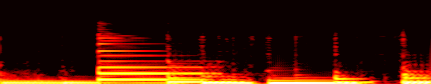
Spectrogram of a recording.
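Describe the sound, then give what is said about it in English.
An electric guitar with a humbucker pickup and flatwound strings plays a short run of loud, sustained, slightly distorted notes and chords, changing roughly every half second, with no talking. “He puts on this really loud humbucker pickup you find on like a metal shredder guitar. But then adds flat wound strings, which you'd conversely find on a jazz guitar.”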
